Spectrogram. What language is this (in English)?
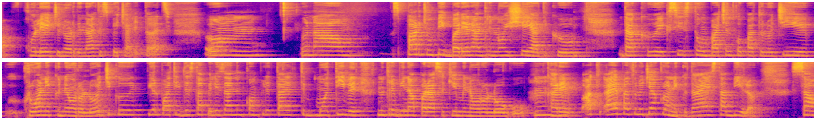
Romanian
